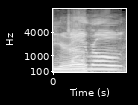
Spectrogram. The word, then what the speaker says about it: gyro: So, they're not going to know that it's eiro. You know, you're going to say it right and they're going to be like, "What the is a gyro?"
